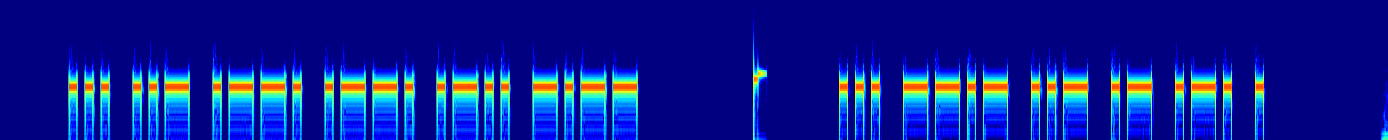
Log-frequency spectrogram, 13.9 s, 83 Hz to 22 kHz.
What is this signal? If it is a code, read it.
Morse code, heard as a keyed tone, about 15 wpm, 700 Hz. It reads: SUPPLY SQUARE
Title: Sentences from Top 1200 Words - New Word Drill Alt - 15wpm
